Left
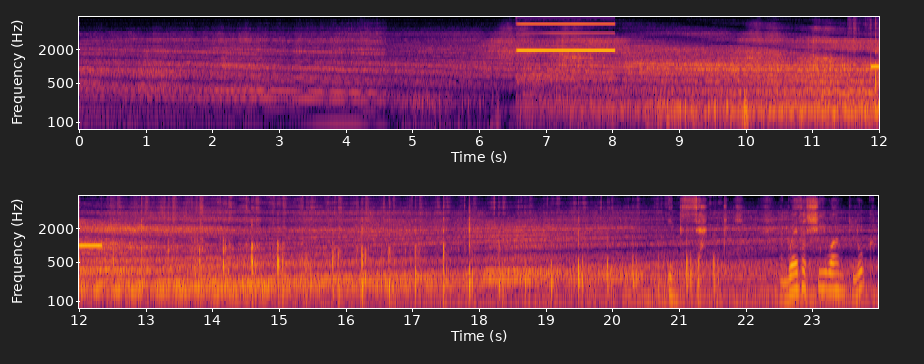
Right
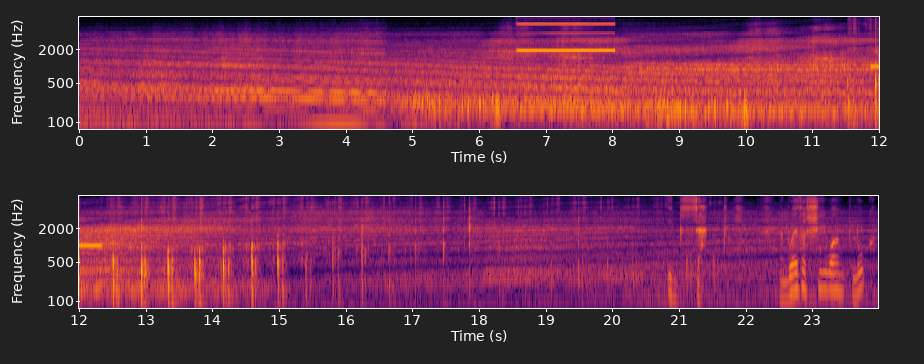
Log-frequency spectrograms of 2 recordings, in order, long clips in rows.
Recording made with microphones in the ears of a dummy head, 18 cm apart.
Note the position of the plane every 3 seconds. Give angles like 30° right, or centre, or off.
60° right, 50° right, 40° right, 10° right, 20° left, 40° left, 60° left, 60° left.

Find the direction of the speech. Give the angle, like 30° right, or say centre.
20° left.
